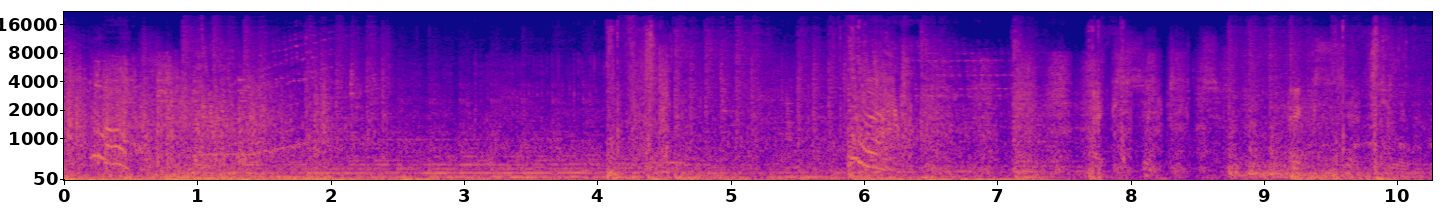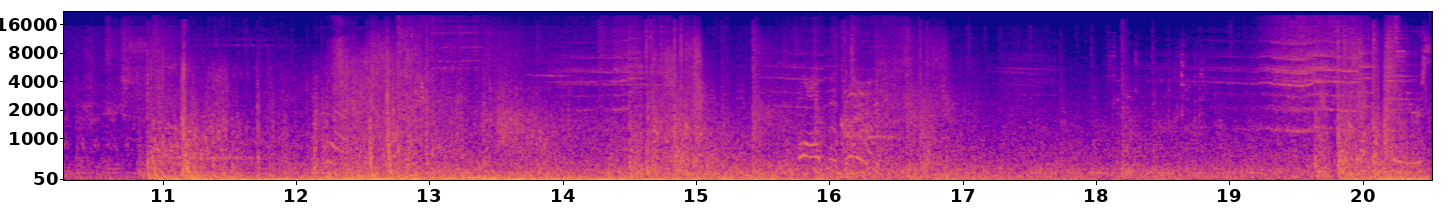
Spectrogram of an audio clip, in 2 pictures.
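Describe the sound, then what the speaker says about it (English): Heavy mechanical booms and clanking, ratcheting machine noise from Deathbringer war machines firing on a bridge in Horizon, loud and dense throughout with a sharp surge in intensity around midway. "Deathbringers keep firing."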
